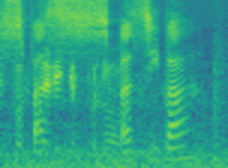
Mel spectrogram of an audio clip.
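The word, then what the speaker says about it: Спасибо: how do you pronounce that? Spasiba?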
